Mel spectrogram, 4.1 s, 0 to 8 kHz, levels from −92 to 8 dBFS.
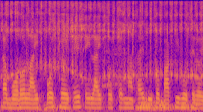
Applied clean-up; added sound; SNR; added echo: none; Domestic sounds, home sounds; 5 dB; none.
